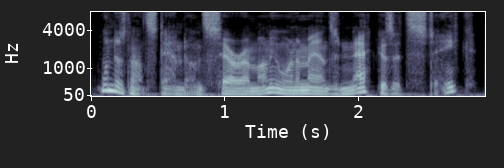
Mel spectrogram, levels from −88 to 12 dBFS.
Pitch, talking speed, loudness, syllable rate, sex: 100 Hz, 265 wpm, -19 LUFS, 6.3 syllables/s, male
